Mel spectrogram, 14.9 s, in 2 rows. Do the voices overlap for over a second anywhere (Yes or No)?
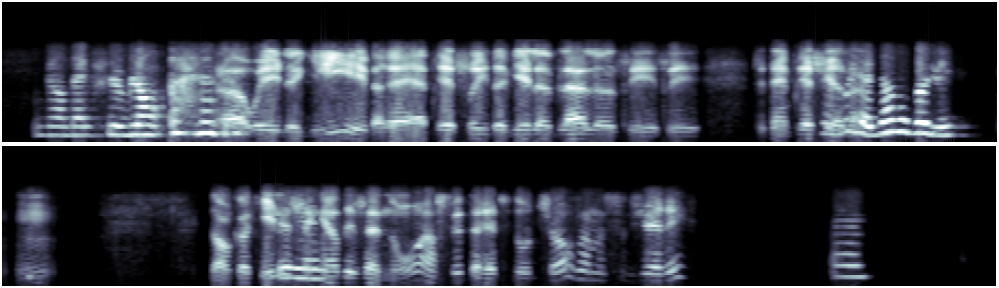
No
